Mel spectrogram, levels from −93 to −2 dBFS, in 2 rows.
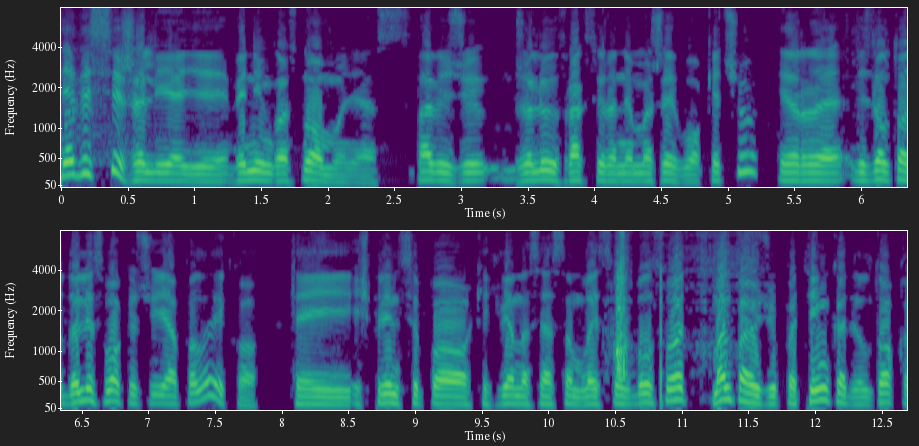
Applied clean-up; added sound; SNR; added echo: classical method spectral subtraction.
